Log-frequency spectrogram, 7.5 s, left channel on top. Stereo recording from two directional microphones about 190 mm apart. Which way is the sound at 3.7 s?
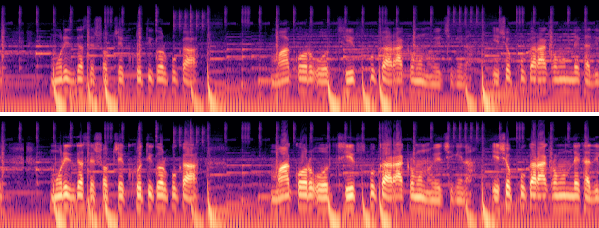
15° right (ahead or behind).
